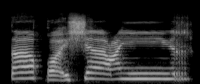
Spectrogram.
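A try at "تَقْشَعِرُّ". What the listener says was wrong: Ainnya kepanjangan karena nggak ada panjang ainnya. Nah, taqsyair. Ya, jadi hati-hati ya. Kalau ro ini masalahnya kalau pakai tasydid terus tidak boleh pula kita terlalu itu nggak boleh. Lembutin dikit.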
